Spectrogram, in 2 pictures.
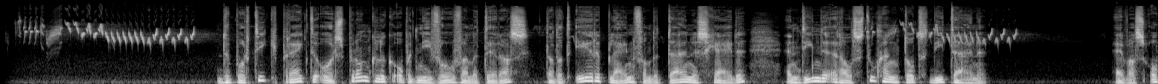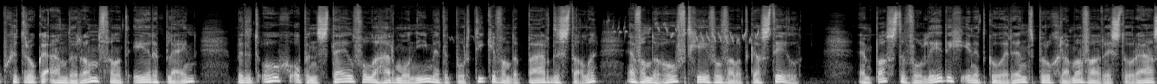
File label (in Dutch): audioguide nl adulte; jardin; modave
